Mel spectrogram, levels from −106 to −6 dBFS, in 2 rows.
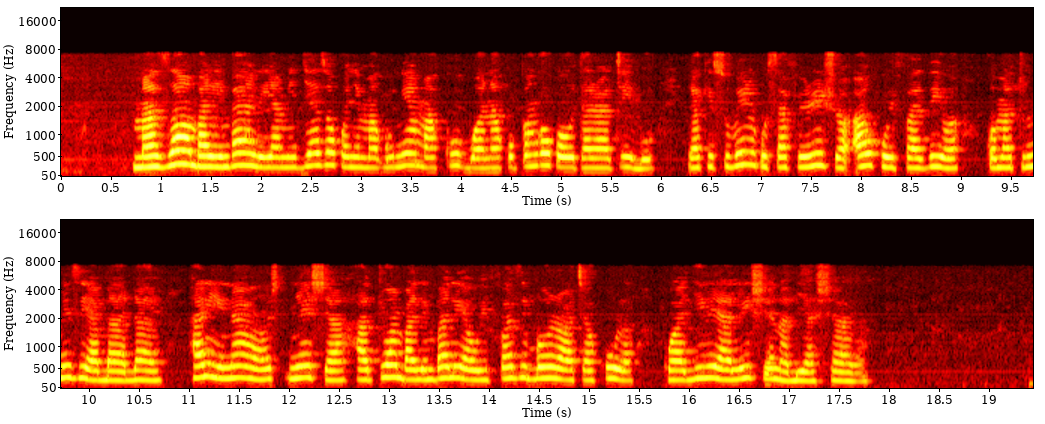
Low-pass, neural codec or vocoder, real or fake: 7.2 kHz; none; real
